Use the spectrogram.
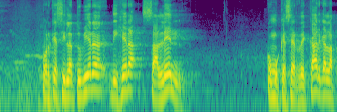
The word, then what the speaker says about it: Salén: Salén. Quiere decir Jerusalén. No es salén porque sigue acento en la e.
